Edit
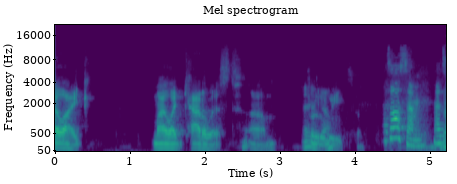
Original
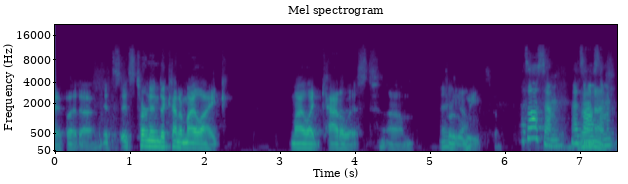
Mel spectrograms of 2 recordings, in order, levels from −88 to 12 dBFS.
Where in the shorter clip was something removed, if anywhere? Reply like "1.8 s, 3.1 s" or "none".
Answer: none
